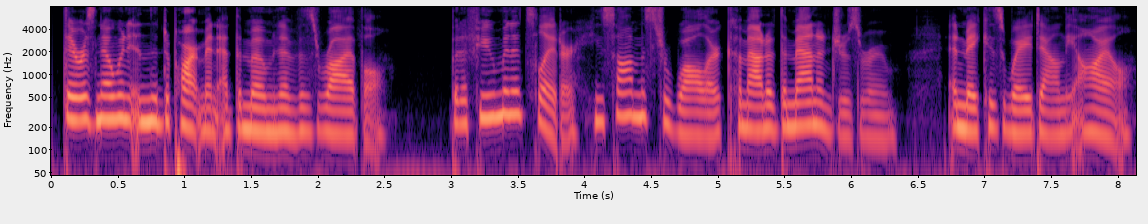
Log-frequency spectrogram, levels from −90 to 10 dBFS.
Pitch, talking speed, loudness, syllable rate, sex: 195 Hz, 260 wpm, -19 LUFS, 6.9 syllables/s, female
